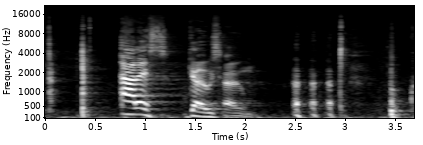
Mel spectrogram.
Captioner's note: laughs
